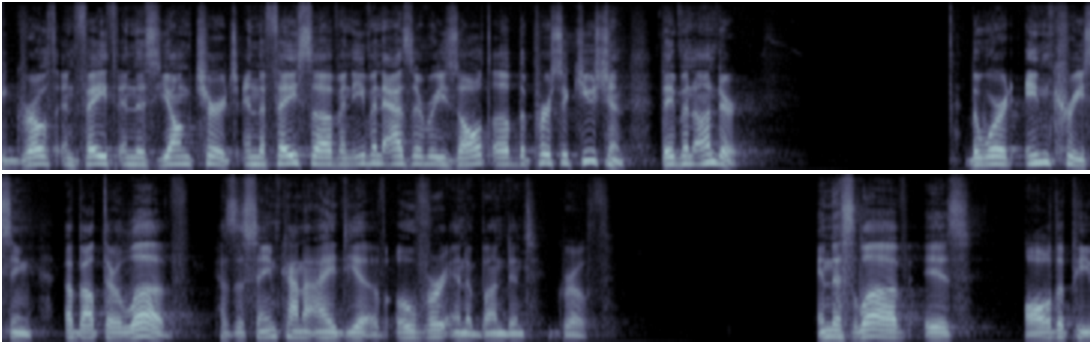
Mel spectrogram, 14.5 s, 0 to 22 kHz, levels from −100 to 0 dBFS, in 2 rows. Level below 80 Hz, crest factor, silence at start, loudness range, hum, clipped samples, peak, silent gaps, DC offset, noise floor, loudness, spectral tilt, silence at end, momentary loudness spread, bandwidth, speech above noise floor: under -90 dBFS; 20 dB; 0 s; 6 LU; none; under 0.1%; -18 dBFS; 5.72-6.31 s, 12.13-12.66 s; under 0.1%; under -90 dBFS; -37 LUFS; -4.5 dB/octave; 0 s; 10 LU; over 20 kHz; over 53 dB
